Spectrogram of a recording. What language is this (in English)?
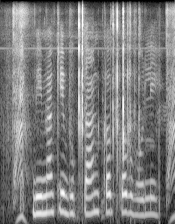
Bhojpuri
